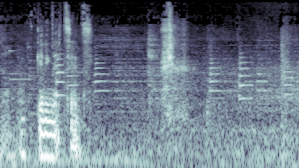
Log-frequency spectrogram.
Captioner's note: chuckles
